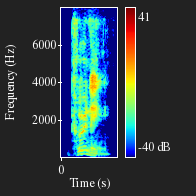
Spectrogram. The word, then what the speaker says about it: Kröning: do you say it yeah how do you pruning pruning yes it's a little i had i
